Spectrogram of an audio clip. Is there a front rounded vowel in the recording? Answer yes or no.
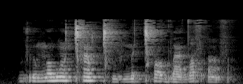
no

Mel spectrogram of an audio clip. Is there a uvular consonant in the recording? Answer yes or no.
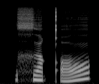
yes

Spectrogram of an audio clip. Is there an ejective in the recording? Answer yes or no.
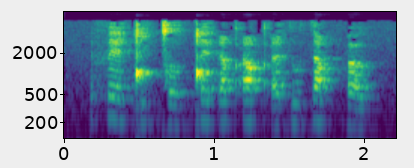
yes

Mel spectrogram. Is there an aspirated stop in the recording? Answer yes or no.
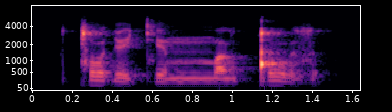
yes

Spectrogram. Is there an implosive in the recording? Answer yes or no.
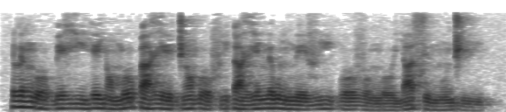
yes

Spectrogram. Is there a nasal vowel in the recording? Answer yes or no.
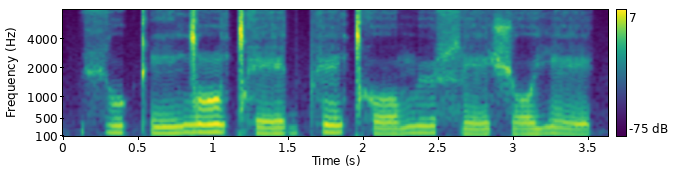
yes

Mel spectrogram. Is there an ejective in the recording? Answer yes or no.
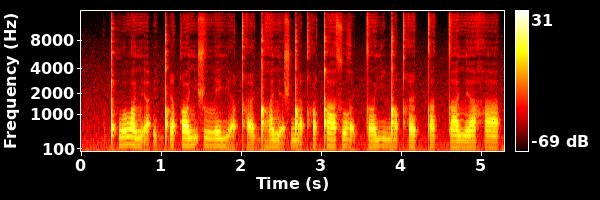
yes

